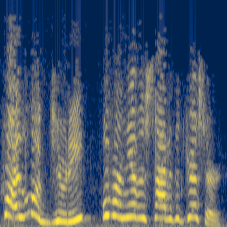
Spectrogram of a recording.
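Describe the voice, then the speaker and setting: A woman playing an eager, curious young boy in a 1930s children's radio drama, with excited childlike exclamations. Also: very high voice, fast talker, full character voice. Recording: dull 1930s radio transcription.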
